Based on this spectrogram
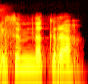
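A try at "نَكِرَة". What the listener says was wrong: नकरा नहीं कहना, न की। काफ पे साकिन नहीं है, जेर है। नून अलहदा है, काफ अलहदा है। न की रह, न की रह।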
